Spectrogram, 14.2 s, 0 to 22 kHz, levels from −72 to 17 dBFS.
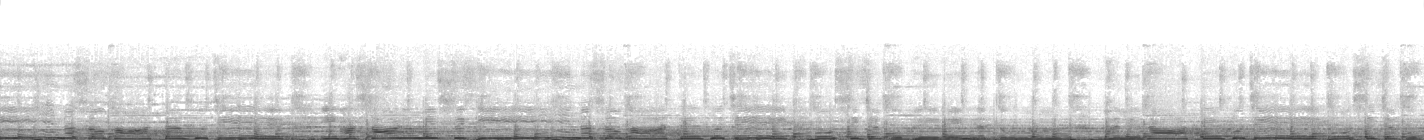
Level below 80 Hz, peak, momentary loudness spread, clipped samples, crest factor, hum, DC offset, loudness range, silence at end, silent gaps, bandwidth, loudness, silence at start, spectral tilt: -28 dBFS; 0 dBFS; 3 LU; under 0.1%; 12 dB; none; under 0.1%; 1 LU; 0 s; none; 13.5 kHz; -12 LUFS; 0 s; -7.5 dB/octave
